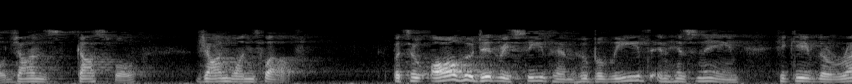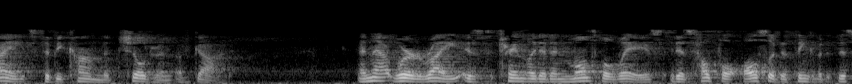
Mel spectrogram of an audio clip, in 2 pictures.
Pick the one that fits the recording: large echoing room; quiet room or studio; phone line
large echoing room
